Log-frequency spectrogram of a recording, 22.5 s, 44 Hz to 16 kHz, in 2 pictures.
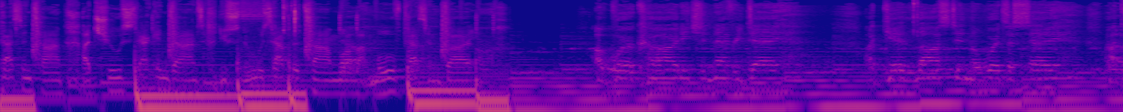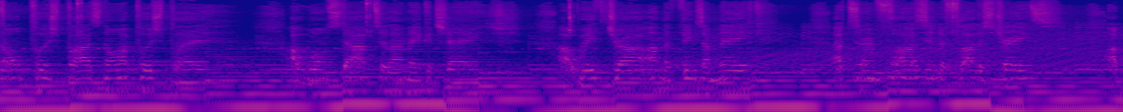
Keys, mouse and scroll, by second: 0.1 click, 0.1 typing, 1.9 click, 2.9 ctrl+a, 4.0 click, 6.6 click, 7.8 click, 7.8 click, 8.8 click, 10.2 click, 10.3 click, 13.6 typing, 13.9 click, 13.9 click, 16.9 ctrl+scroll up 1, 17.3 ctrl+middle click, 17.5 ctrl+scroll down 1, 18.8-21.0 drag.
